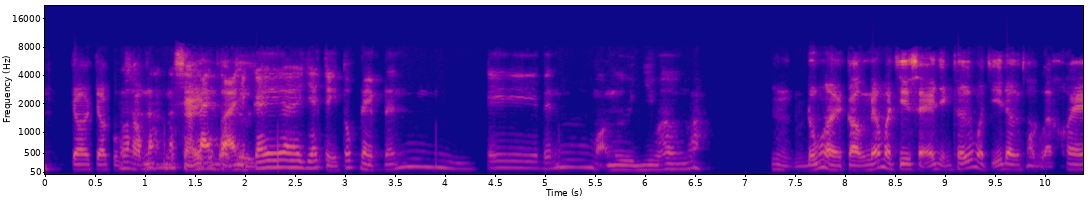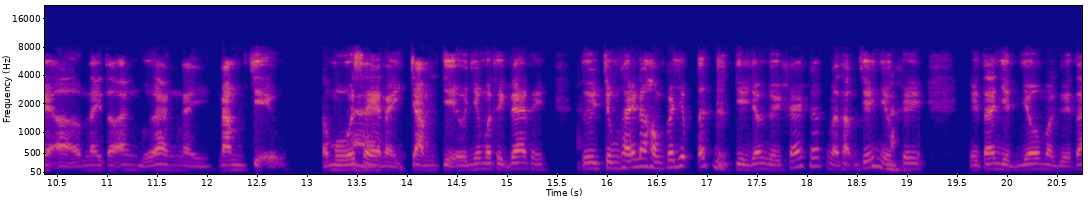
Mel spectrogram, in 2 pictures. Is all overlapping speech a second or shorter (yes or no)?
no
